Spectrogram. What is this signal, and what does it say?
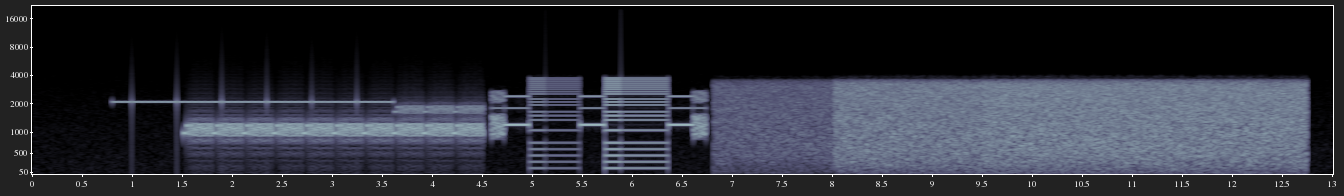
Dial-up modem handshake (V.34 or later), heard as a whistle, warbles, then hiss.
